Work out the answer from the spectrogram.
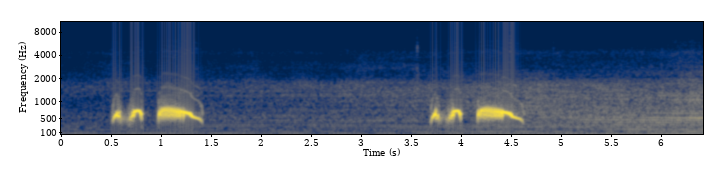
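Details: Spotted dove call for stimulating newly caught birds, two phrases roughly three seconds apart, each two clipped coos then a sustained downslurred coo, with rising background noise afterwards.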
